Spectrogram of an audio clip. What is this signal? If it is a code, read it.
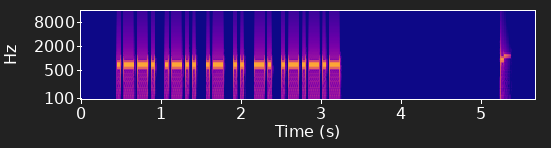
Morse code, heard as a keyed tone, about 28 wpm, 700 Hz. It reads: PLAIN.
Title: 3x Word-Spacing - Sentences from Top 400 Words - 28wpm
